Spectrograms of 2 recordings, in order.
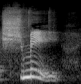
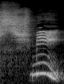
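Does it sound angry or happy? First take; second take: angry; happy. First: It sounds angry and annoyed. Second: It sounds happy and excited.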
